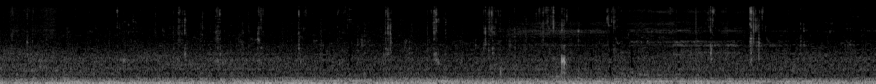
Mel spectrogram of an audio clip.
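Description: A person chewing a mouthful of soft whole potato close to the microphone, with many small mouth clicks and smacks, over a steady low hum.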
